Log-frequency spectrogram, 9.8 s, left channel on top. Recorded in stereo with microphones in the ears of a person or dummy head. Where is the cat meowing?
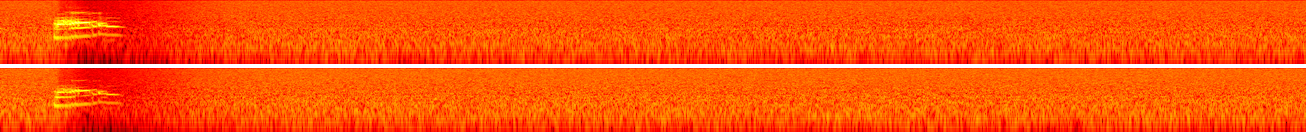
65° left (ahead or behind).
